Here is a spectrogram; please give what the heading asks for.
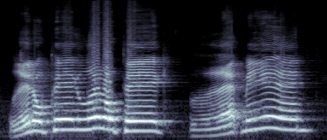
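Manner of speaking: loud, high taunting holler; high-pitched, full-voiced storyteller's yell; retold scream. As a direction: scream it out like a villain at the gate. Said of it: "And he screams".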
